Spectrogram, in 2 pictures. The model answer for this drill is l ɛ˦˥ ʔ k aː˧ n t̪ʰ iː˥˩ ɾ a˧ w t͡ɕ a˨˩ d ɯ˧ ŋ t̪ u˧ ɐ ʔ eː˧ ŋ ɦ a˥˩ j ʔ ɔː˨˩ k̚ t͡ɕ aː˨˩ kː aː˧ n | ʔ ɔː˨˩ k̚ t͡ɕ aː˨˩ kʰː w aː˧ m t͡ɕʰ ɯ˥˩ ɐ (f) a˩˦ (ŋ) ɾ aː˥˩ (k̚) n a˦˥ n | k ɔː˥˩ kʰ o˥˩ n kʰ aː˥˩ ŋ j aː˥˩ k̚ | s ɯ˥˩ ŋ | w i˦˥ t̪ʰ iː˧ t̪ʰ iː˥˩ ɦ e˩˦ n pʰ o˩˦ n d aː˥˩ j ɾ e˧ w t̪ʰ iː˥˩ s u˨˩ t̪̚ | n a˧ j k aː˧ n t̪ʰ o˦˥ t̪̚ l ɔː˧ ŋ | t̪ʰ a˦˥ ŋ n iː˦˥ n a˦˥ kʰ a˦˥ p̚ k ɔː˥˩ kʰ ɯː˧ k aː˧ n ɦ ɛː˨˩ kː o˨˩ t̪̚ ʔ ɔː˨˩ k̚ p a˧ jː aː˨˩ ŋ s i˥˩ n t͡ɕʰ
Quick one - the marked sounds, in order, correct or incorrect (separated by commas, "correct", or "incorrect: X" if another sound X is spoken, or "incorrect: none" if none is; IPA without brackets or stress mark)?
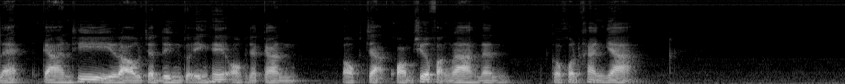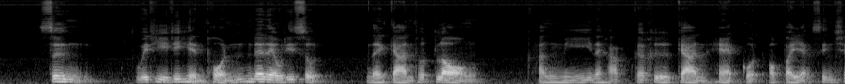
correct, correct, correct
